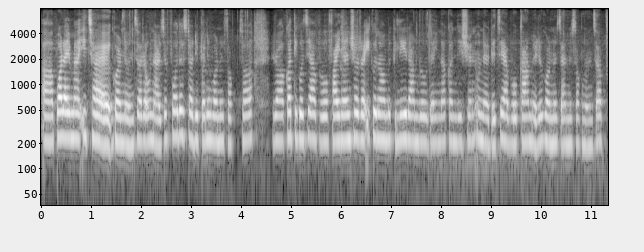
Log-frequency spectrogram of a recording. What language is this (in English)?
Nepali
